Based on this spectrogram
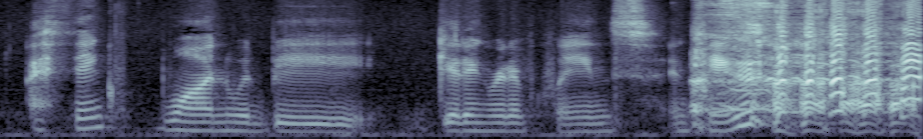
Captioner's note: laughs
